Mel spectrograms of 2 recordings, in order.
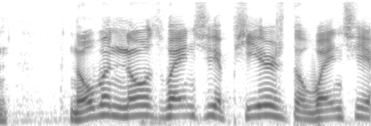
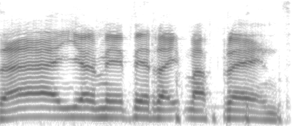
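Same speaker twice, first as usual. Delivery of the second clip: chuckling, giggly voice, giggling through the words. Voicing a tavern worker who looks at a player: acted giggling while talking. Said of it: "He kinda looks at you and kinda giggles".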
